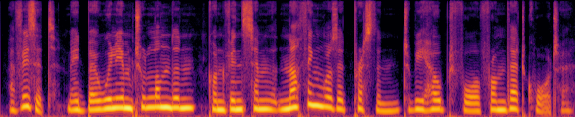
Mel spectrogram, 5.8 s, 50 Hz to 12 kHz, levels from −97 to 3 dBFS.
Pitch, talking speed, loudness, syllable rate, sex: 215 Hz, 220 wpm, -14 LUFS, 5.6 syllables/s, female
